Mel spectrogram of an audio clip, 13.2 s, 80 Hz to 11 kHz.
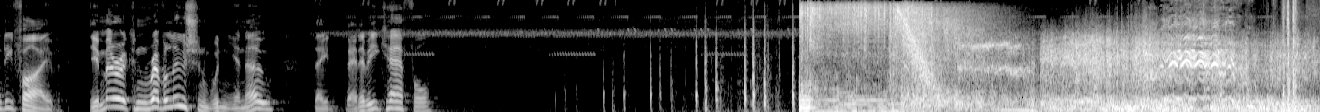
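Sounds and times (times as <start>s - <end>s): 
speech: 0.0s - 4.5s
horse hoof clops: 5.6s - 8.0s
sudden loud crash: 8.0s - 11.8s
rumbling roaring noise: 8.0s - 13.2s
horse whinnying shrilly: 11.5s - 12.6s.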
